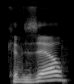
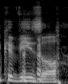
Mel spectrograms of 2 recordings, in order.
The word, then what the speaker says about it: Caviezel: My number 3 is a 2002 film, The Count of Monte Cristo, starring Ooh, Jim Caviezel. Help me out here. Caviezel.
